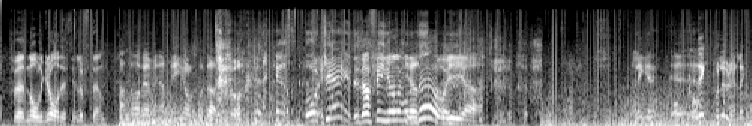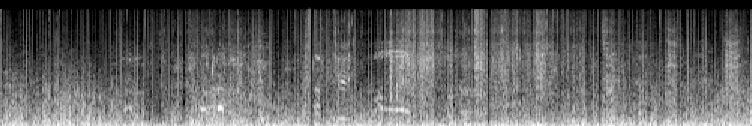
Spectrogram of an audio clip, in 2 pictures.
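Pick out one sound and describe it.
Strong wind rumbles across an open microphone.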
